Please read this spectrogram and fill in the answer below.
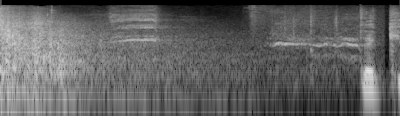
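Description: A single pistol shot: a sharp crack with a reverberating tail that dies away over about a second.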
